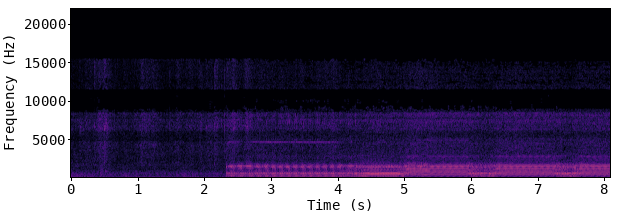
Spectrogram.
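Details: Dual-motor P3M version 3 electric sprayer pump, switched to battery power on the upper connector. Quiet room, then the pump kicks in with a steady buzzing hum that dips and recovers rhythmically as pressure cycles. Normal pump operation.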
